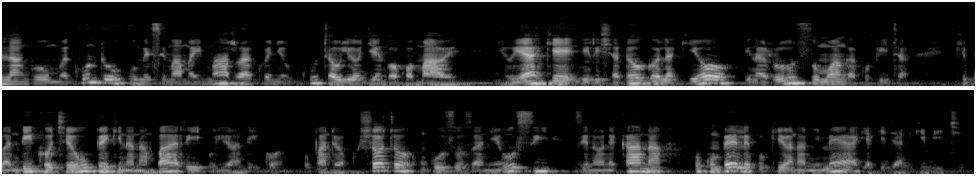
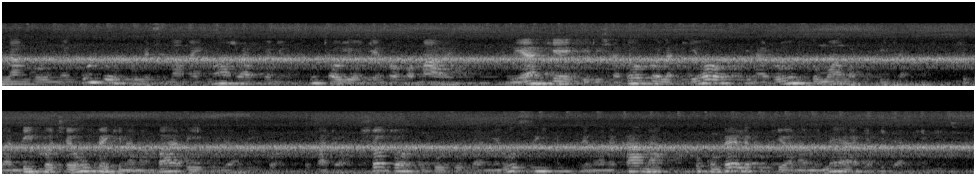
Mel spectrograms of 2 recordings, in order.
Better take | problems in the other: first | background sound (Insect); 1 dB above the speech // room echo; dies away in 1.6 s

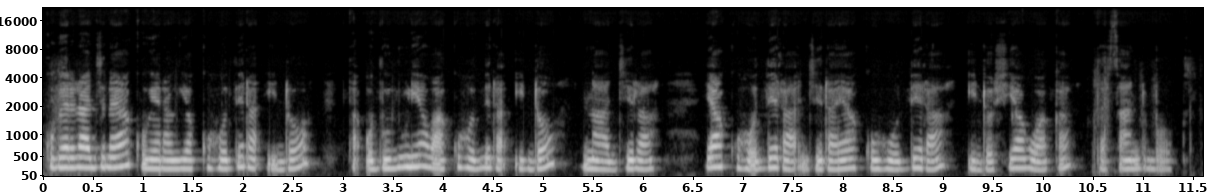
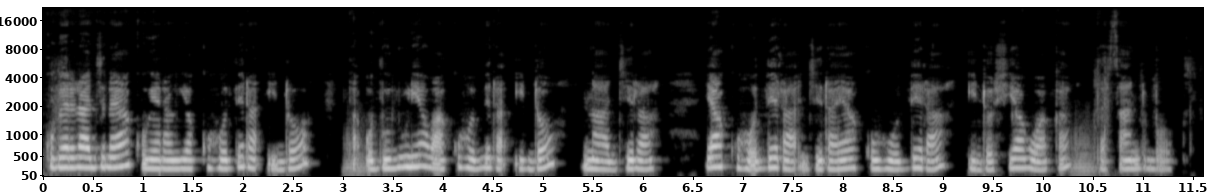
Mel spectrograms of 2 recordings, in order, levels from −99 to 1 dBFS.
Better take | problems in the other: first | noise reduction (classical method Wiener filter)

